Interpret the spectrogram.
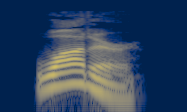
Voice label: "water", us male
